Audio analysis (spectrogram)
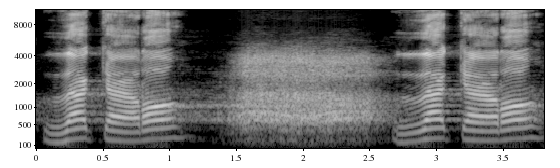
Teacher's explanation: ذال کو باریک پڑھیں گے اور نرمی کے ساتھ پڑھیں گے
